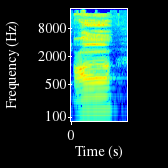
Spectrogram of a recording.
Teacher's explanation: سب سے پہلا لفظ عین الف زبر آ، یہ حروف مدہ میں سے ہے۔ اس کو ایک الف کی مقدار کھینچ کر پڑھیں گے یا 1 سیکنڈ کی مقدار کھینچ کر پڑھیں گے۔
